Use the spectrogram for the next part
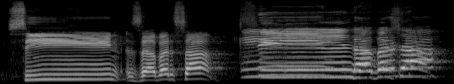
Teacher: جب ہم سین کی ادائیگی کریں گے تو اسے باریک پڑھیں گے، اس میں سیٹی کی آواز آئے گی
